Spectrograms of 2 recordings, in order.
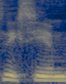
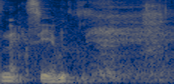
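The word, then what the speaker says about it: NXIVM: It's pronounced Nixxium that I've never known how to pronounce it. Yeah, I think it's Nexium, but you hear people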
